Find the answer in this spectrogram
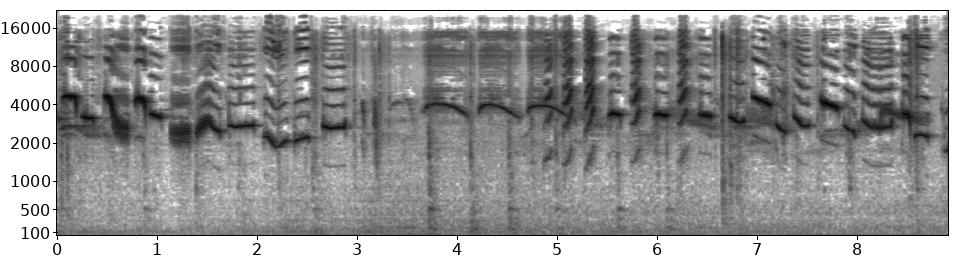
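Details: Wambi, the Hwamei, in full nonstop song: varied loud whistles and clipped chirps run continuously, bright and high, with rapid sharp notes in the second half.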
